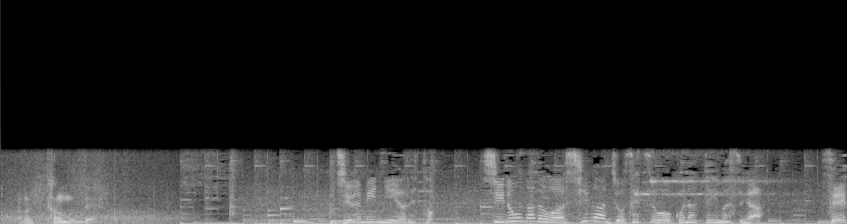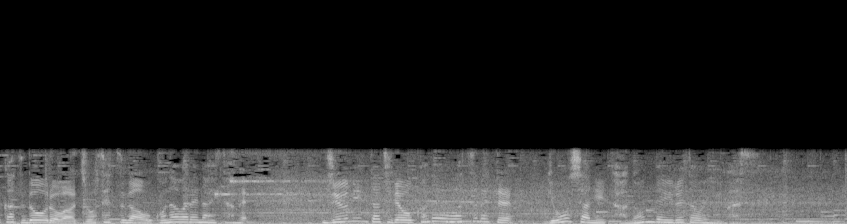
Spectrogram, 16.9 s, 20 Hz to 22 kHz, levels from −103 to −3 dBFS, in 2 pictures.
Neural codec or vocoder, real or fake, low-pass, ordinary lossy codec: none; real; 7.2 kHz; none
